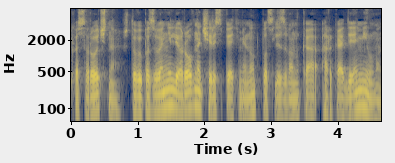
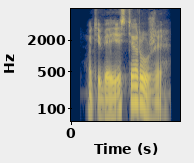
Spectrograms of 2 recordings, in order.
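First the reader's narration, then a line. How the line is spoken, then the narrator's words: Gloomy question. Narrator (Russian): мрачно поинтересовался Вейдеманис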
